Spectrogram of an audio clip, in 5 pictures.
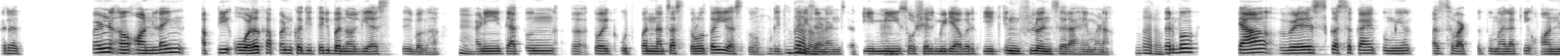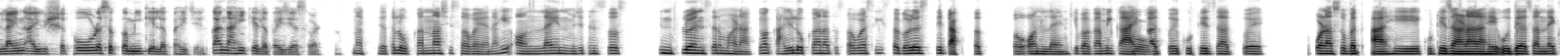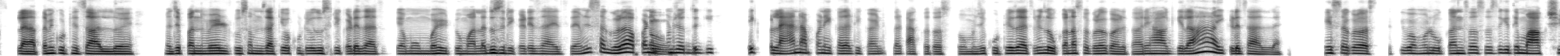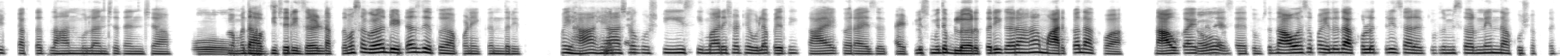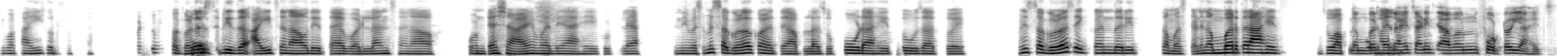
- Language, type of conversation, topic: Marathi, podcast, ऑनलाइन आणि प्रत्यक्ष आयुष्यातील सीमारेषा ठरवाव्यात का, आणि त्या का व कशा ठरवाव्यात?
- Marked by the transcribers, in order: in English: "इन्फ्लुएन्सर"; other background noise; in English: "इन्फ्लुएन्सर"; laughing while speaking: "दुसरीकडे"; tapping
